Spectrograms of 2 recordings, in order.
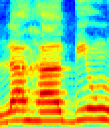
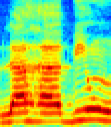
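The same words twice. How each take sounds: The two takes are said the same way.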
